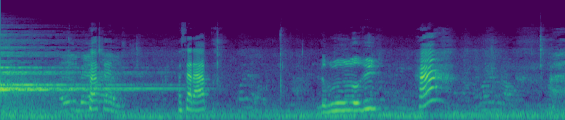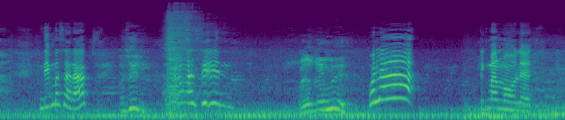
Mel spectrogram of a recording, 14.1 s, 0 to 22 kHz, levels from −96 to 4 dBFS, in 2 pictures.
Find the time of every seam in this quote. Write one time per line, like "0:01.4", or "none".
0:01.0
